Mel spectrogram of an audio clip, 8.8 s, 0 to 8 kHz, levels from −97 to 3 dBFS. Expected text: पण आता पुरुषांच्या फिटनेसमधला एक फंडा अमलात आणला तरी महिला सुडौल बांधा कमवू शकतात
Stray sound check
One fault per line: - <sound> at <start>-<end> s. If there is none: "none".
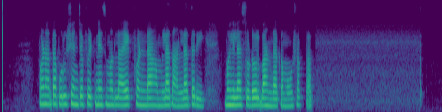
none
